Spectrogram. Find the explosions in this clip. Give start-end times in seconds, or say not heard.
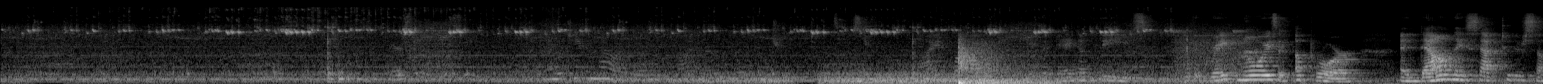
9.6-10.6.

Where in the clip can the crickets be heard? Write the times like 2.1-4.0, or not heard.
0.0-12.8.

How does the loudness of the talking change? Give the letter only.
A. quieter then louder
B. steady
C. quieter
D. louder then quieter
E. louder
A.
